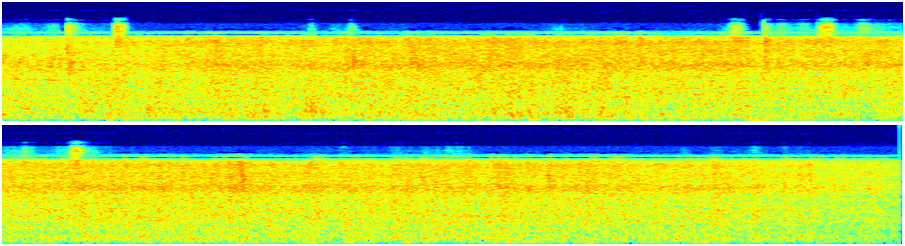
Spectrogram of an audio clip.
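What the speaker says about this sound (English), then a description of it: "The rains did not stop" Heavy downpour pounds steadily during a storm in Sichuan or Chongqing, China, a dense, loud wash of rain. Low thunder rumbles through it and nothing else breaks the roar.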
